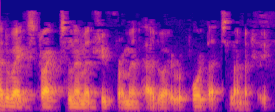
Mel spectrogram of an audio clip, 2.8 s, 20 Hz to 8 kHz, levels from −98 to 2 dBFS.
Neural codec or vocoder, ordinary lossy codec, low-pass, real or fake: none; MP3, 24 kbps; 7.2 kHz; real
